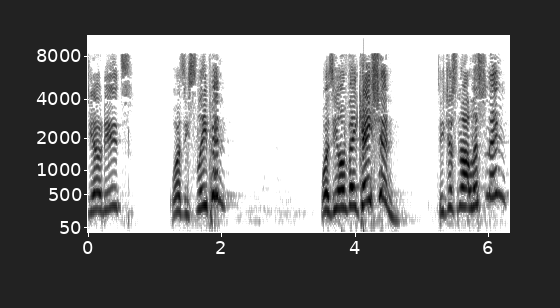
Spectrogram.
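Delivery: high, loud mocking jeer at the false prophets; sarcastic taunt. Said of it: "I love Elijah's sarcasm here".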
